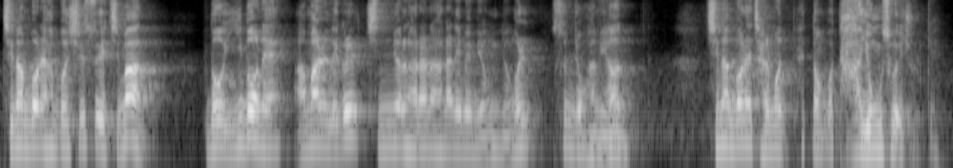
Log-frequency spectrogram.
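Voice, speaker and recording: A man's voice: a little high, lively intonation, a little fast, lightly acted. A male pastor voicing God as He promises a king blessing, in an earnest, coaxing tone. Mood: promising.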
